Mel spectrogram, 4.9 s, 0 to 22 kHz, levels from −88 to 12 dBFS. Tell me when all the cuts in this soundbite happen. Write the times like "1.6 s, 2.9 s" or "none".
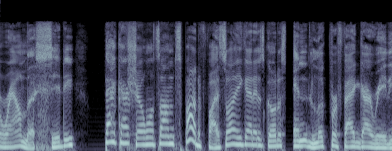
1.6 s, 3.2 s, 3.5 s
